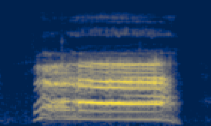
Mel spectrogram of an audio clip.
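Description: A woman's long held vocal sound without words: one steady tone lasting about a second and a half that drops in pitch as it ends.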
